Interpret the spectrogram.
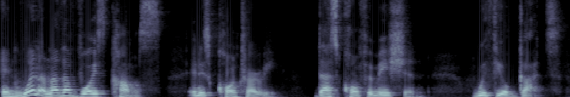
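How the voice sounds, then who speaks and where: A middle-aged woman giving a motivational talk as host, speaking deliberately and emphatically in short, weighted phrases with pauses. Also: deep voice, very animated, dark tone. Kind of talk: motivational talk to an audience of viewers.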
